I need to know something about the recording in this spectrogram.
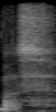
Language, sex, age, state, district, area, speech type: Urdu, male, 18-30, Delhi, North East Delhi, urban, spontaneous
